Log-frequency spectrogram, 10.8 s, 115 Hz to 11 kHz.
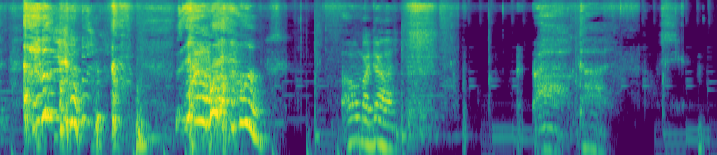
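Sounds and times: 
harsh coughing fits: 0.2 - 4.0
speech: 5.2 - 6.2.

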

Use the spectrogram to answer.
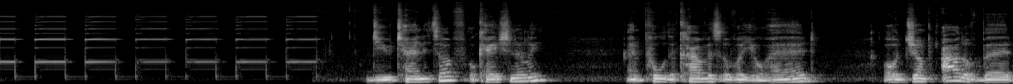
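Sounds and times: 
alarm clock electronic beeps: 0.0 - 3.2
speech: 3.7 - 5.6, 6.3 - 8.2, 8.8 - 10.1.

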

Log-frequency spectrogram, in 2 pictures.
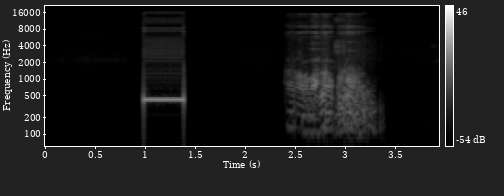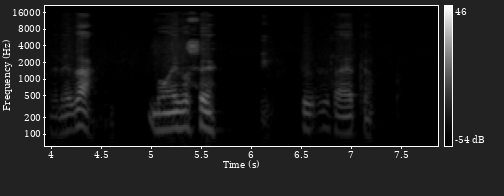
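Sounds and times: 
short electronic beep of a telephone ringing tone: 1.0 - 1.4
speech: 2.4 - 3.4, 4.0 - 7.3.

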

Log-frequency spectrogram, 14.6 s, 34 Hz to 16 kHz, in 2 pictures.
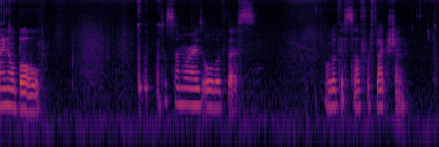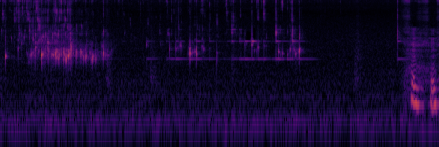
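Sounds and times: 
speech: 0.0 - 0.8, 2.3 - 4.2, 5.4 - 6.9, 14.2 - 14.6
liquid poured into a bowl: 6.8 - 12.6
quiet clinks: 9.7 - 12.7.

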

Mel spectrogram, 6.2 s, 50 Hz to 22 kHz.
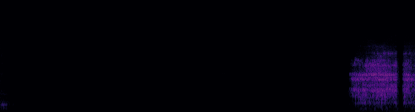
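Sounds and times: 
loud airy deep breath drawn and released: 5.2 - 6.2.

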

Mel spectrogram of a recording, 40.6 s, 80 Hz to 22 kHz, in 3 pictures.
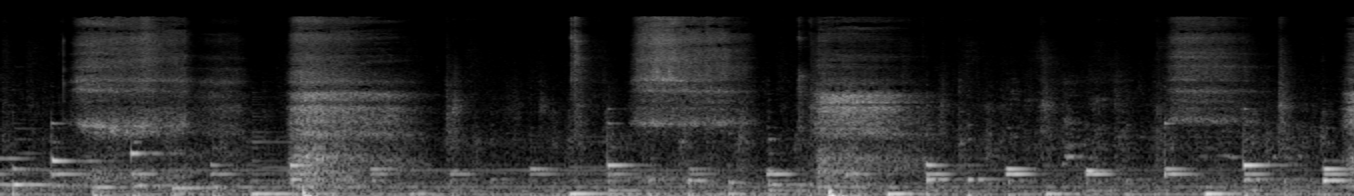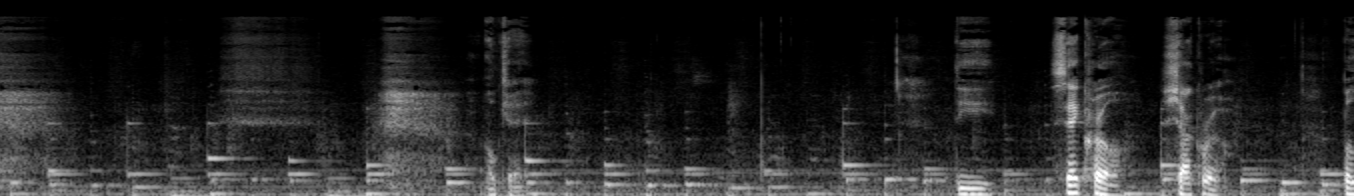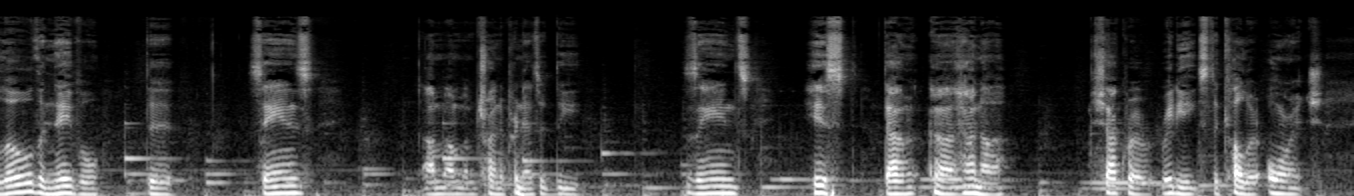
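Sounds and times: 
soft sustained musical drone: 0.0 - 40.6
slow deep breathing exercise: 0.6 - 4.7, 6.2 - 9.6, 11.6 - 18.4, 22.4 - 23.1, 25.9 - 27.0, 40.3 - 40.6
speech: 24.2 - 25.8, 27.0 - 29.0, 29.6 - 30.3, 31.4 - 33.0, 34.0 - 37.2, 38.0 - 40.4.

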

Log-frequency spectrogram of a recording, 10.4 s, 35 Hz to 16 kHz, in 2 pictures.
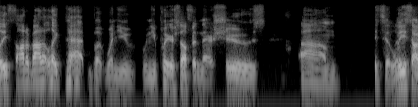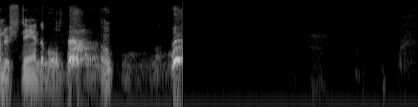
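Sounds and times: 
speech: 0.0 - 6.8
dog barking: 6.1 - 6.6, 7.3 - 7.6.

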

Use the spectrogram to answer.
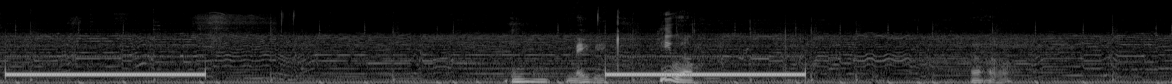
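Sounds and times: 
telephone ringback tone on an outgoing call: 0.0 - 2.1, 6.0 - 8.1
speech: 5.1 - 7.1.

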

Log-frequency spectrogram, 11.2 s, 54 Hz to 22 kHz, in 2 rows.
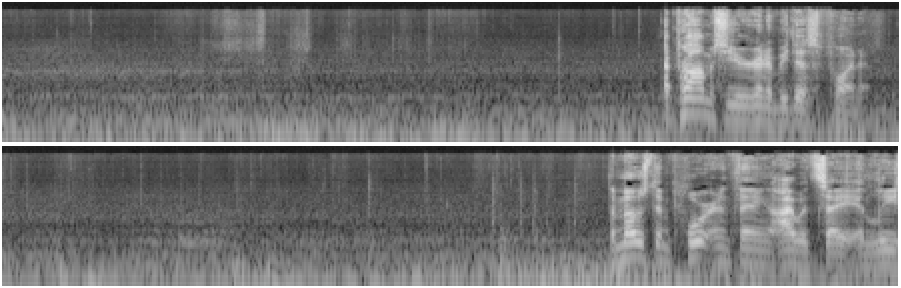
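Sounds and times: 
car being driven with steady low engine and road rumble: 0.0 - 11.1
speech: 4.1 - 5.6, 9.4 - 11.1.

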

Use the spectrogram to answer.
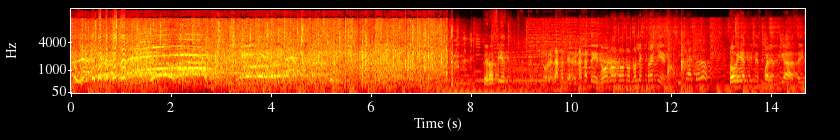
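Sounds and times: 
crowd applauding: 0.0 - 7.8
crowd laughing: 0.0 - 8.0, 9.0 - 11.0
speech: 9.7 - 14.6.

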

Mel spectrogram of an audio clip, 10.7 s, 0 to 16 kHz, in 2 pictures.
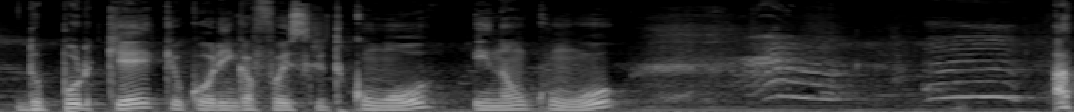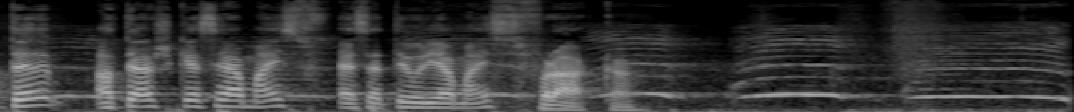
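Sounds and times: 
speech: 0.1 - 3.6, 5.3 - 8.8
baby crying: 3.7 - 10.7.

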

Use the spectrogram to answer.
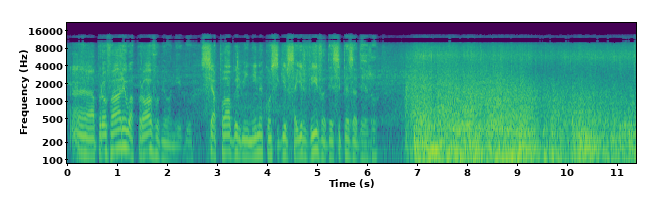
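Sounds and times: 
heavy rain: 0.0 - 11.3
speech: 0.1 - 6.4
deep rumbling thunder: 6.7 - 11.3.

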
